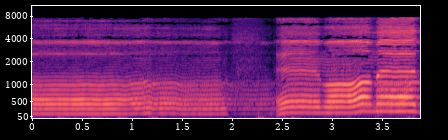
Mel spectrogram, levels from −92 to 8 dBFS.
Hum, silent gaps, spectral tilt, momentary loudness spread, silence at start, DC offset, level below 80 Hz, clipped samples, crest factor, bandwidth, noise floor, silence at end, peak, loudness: none; none; -3.5 dB/octave; 17 LU; 0 s; under 0.1%; -60 dBFS; under 0.1%; 18 dB; 8 kHz; -40 dBFS; 0 s; -4 dBFS; -20 LUFS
